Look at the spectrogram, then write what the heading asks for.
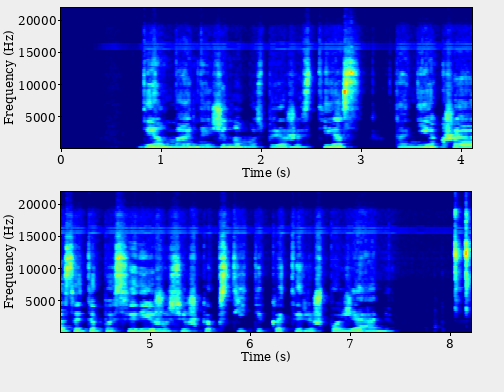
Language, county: Lithuanian, Vilnius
